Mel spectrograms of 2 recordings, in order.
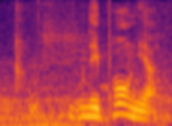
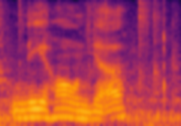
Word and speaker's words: Nipponia: Oh, the continent we are from is known as Nipponia. Yes, although some people who are not familiar with the tongue pronounce it Nihonia.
